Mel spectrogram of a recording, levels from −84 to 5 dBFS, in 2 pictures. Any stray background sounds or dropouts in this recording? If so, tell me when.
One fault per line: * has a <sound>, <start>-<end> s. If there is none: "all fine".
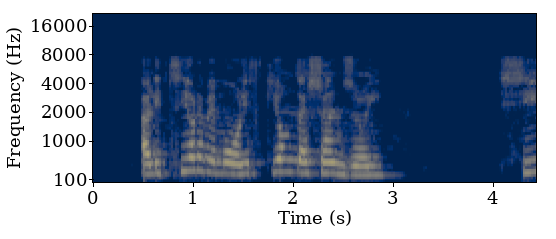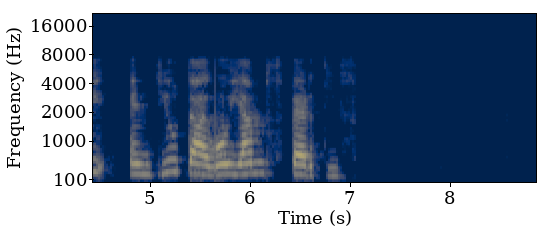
all fine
